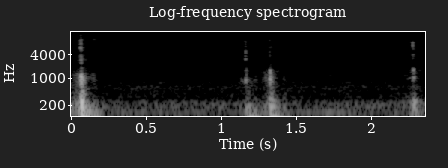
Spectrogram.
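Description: Computer keyboard keystrokes as a word is typed: one sharp key click at the start, then two quick ones about a second in.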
